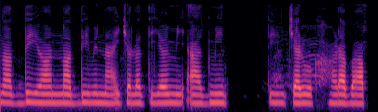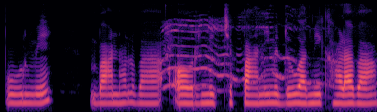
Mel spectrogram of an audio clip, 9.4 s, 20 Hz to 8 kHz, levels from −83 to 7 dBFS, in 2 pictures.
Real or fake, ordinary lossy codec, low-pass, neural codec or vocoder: real; none; 7.2 kHz; none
